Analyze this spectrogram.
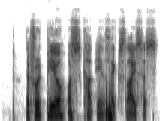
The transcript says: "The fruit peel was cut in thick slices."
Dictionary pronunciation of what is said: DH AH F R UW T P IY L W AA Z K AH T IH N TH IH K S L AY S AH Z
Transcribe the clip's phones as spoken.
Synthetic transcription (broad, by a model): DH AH F R UW T P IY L W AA S K AH T IH N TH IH K S L AY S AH S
